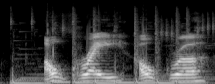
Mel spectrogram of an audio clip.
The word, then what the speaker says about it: ochre: But yellow ochre is what I'm going with. Just like the food, yes, okra, yeah.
